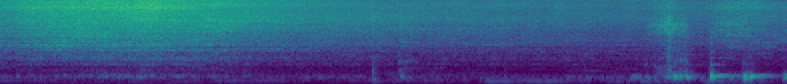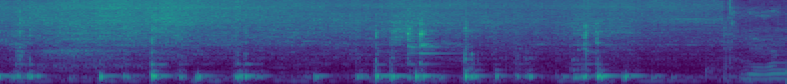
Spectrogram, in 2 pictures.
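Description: Water poured into chicken masala frying in a pan hisses loudly in a steamy rush. It then settles into sputtering, popping bubbles that sizzle in bursts.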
